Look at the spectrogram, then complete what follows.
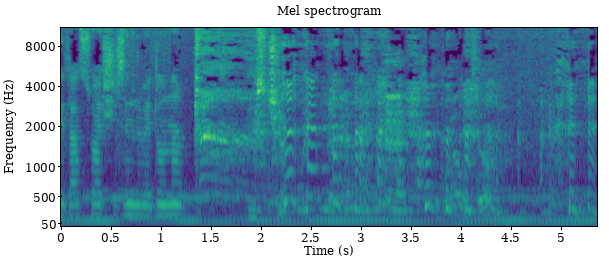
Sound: laughing

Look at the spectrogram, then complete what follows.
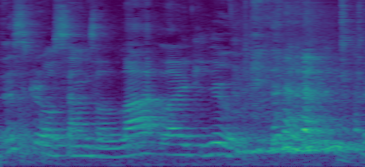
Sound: laughter

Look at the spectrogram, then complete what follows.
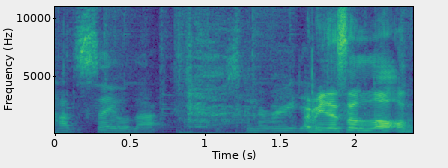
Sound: chuckles

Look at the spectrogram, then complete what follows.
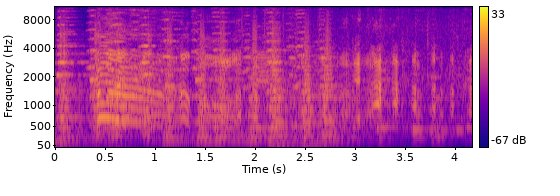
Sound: pirates laughing

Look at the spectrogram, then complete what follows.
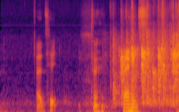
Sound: applause

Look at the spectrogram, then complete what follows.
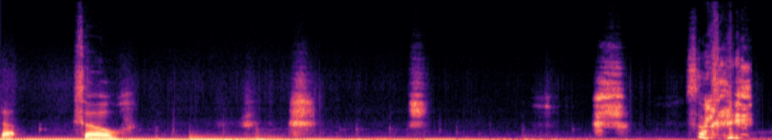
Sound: crying

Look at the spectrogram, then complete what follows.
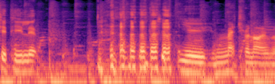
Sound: laughing

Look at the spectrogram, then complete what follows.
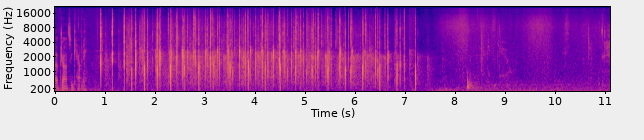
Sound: applause

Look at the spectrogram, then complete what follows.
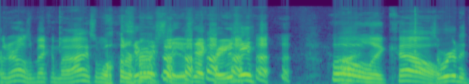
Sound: laughter

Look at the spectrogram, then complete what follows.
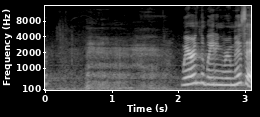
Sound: Sharik softly growling

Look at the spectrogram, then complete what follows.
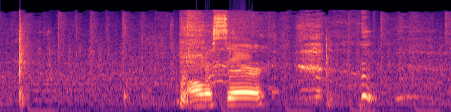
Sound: laughs

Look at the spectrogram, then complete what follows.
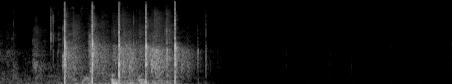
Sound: audience clapping

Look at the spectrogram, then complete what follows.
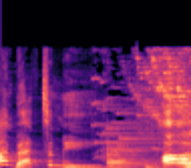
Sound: chime

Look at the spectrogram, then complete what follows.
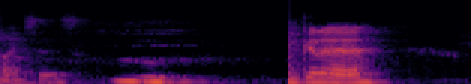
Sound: yawns

